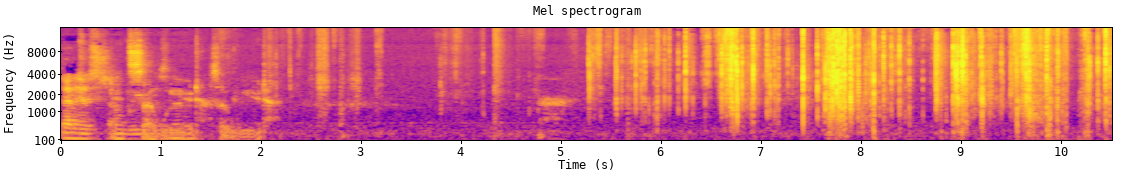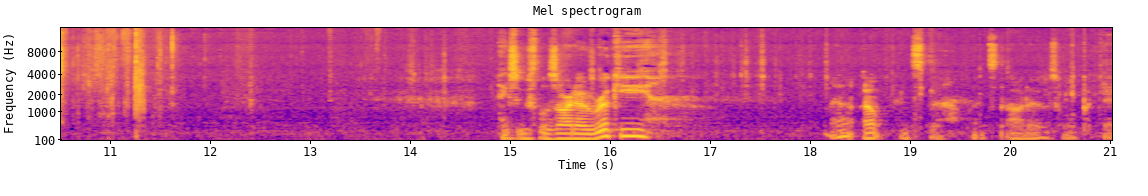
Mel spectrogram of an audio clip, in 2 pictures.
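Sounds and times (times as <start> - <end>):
wrapper tearing and crinkling: 5.3 - 11.7.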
